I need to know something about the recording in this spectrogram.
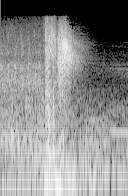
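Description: A plane crashes with a loud impact.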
